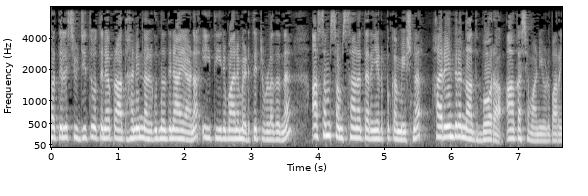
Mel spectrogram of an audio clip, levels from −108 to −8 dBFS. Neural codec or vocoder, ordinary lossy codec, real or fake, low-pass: none; none; real; 7.2 kHz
